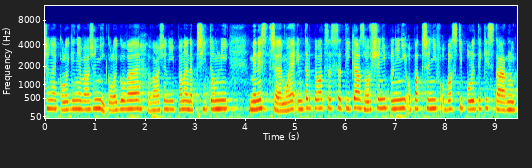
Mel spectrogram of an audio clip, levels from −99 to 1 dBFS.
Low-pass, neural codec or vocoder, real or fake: 7.2 kHz; none; real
